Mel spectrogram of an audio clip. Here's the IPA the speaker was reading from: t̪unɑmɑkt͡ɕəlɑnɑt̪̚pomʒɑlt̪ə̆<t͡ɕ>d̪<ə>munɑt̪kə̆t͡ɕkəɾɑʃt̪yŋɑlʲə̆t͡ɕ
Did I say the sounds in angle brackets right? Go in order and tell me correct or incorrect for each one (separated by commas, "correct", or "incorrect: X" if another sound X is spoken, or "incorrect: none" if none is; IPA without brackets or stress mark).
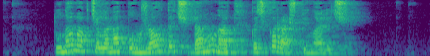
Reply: correct, incorrect: ɑ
